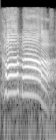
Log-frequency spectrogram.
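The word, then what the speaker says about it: Kamala: Everybody over here say Kama. Everybody over here say La.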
